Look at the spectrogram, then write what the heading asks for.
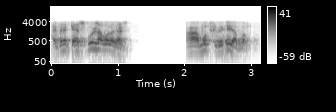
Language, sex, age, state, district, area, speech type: Assamese, male, 30-45, Assam, Nagaon, rural, conversation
